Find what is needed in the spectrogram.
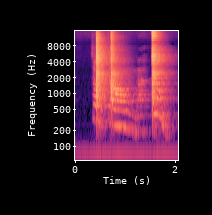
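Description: Three sharp hand claps keeping the beat of a Japanese folk dance: the first two close together, the third about a second later.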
